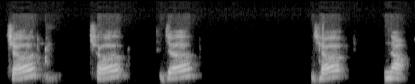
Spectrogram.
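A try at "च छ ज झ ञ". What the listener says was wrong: Anya. Second cha is a little bit harder.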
